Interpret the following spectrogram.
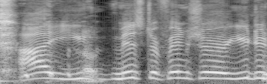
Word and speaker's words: Fincher: you pronounced his name sure Fincher yeah like a finch but then er um Fincher I don't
